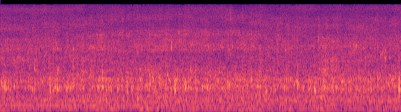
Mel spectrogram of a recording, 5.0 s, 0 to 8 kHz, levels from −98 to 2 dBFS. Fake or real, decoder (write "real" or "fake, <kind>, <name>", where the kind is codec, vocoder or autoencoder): fake, codec, DAC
